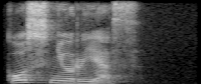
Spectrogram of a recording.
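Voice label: "кос ньӧръяс" Komi, female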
